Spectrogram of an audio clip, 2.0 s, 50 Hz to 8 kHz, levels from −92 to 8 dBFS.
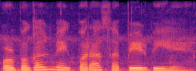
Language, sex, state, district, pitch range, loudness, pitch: Hindi, female, Arunachal Pradesh, Papum Pare, 205-225 Hz, -14 LUFS, 215 Hz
